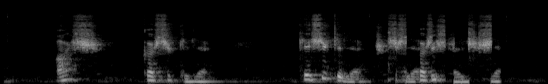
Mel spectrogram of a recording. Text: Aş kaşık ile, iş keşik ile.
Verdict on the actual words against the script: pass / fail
fail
